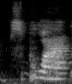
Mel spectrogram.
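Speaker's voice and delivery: loud high splat noise; splat sound effect. Acted. Storyteller voicing thrown goo, loud splat. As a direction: smack out the splat.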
